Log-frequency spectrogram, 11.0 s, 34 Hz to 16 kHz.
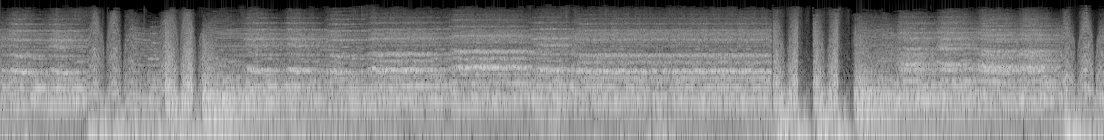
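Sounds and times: choir singing long notes: 0:00.0 - 0:00.9, 0:02.2 - 0:07.7, 0:08.8 - 0:10.7.

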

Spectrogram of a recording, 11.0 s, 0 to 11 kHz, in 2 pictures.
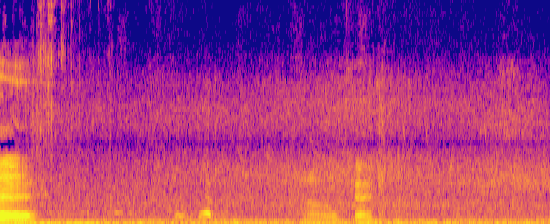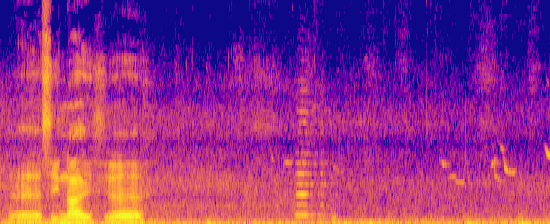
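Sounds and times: low street rumble: 0:00.0 - 0:11.0
short horn toot: 0:08.4 - 0:08.9.

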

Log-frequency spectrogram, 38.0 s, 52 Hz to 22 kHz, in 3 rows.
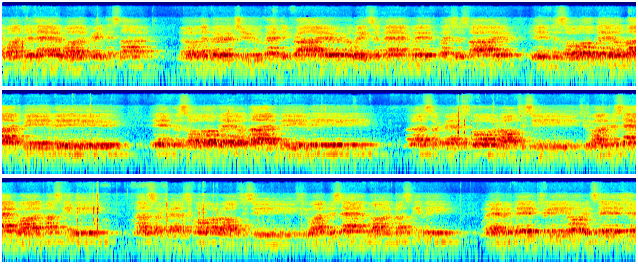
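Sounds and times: male choir singing: 0:00.0 - 0:38.0.

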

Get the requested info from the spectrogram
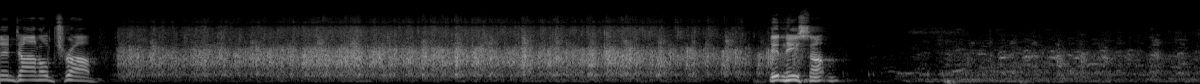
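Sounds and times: audience applauding: 0:01.1 - 0:08.1.

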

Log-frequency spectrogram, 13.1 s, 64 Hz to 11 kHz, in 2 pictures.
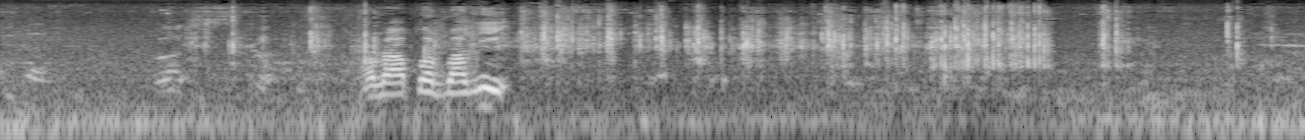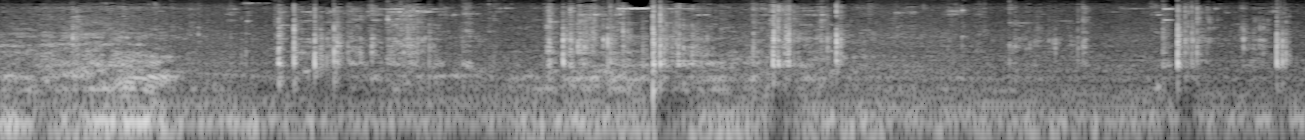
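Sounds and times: metal bolts clinking on a plate: 0:00.9 - 0:13.0.

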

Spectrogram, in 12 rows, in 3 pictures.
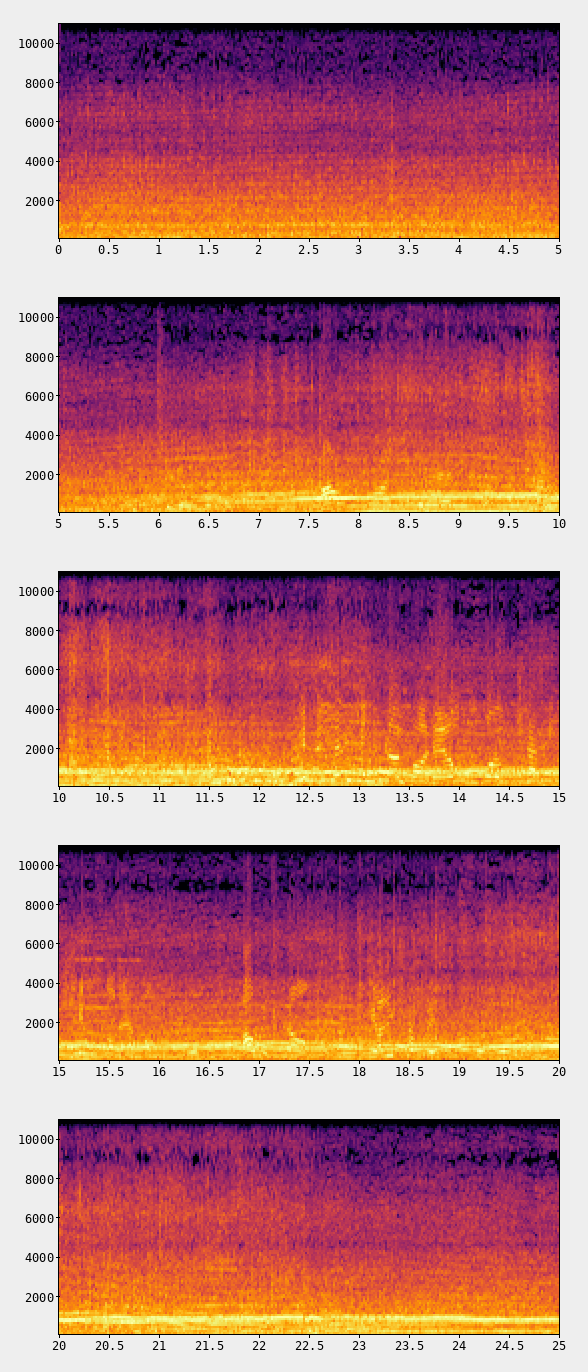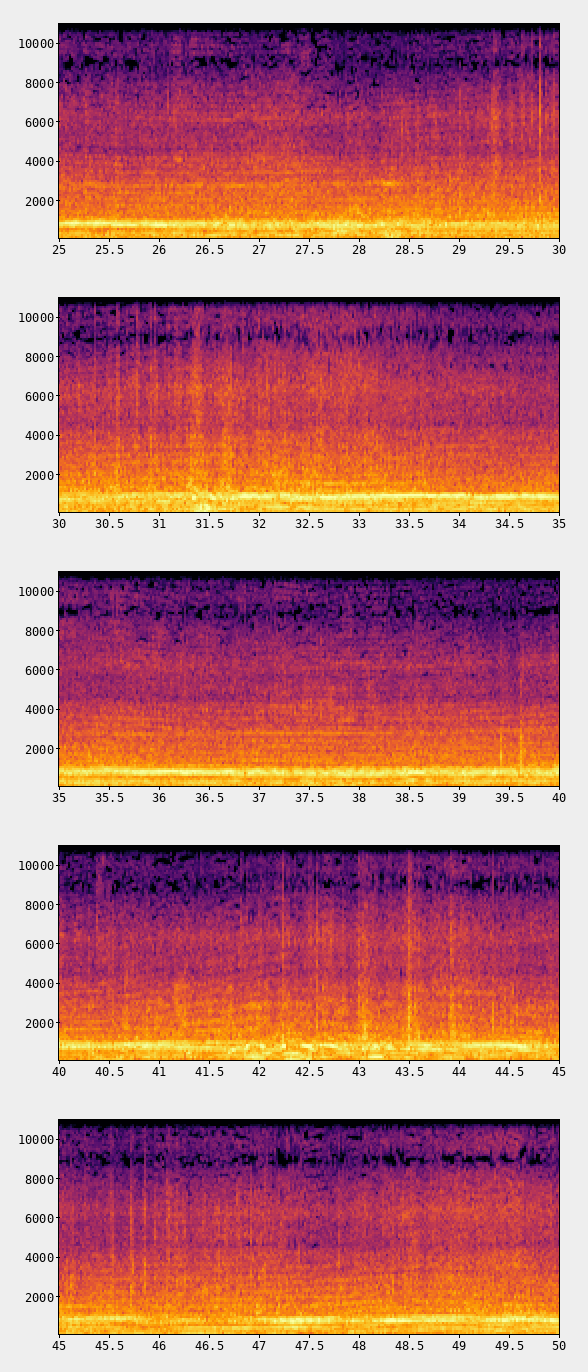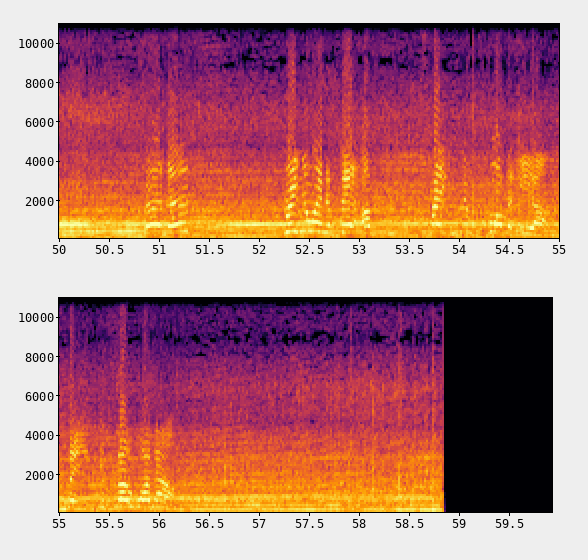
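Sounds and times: model boat engine droning: 0:00.0 - 0:58.8.

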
